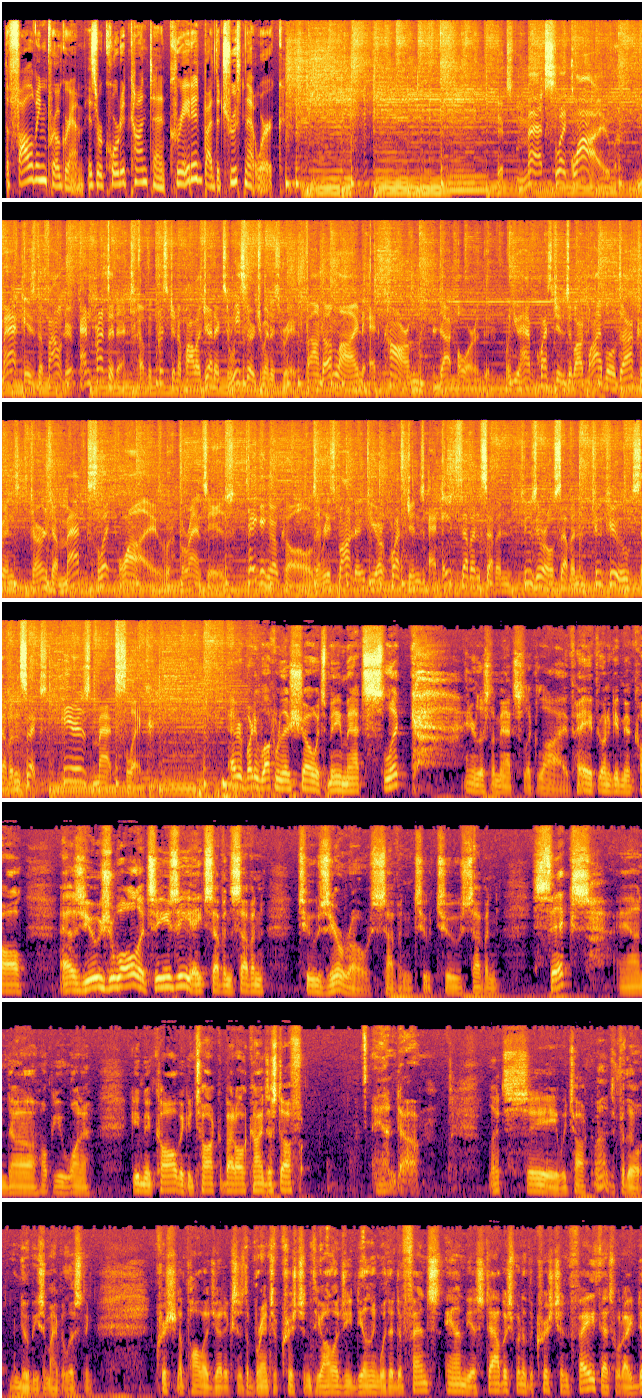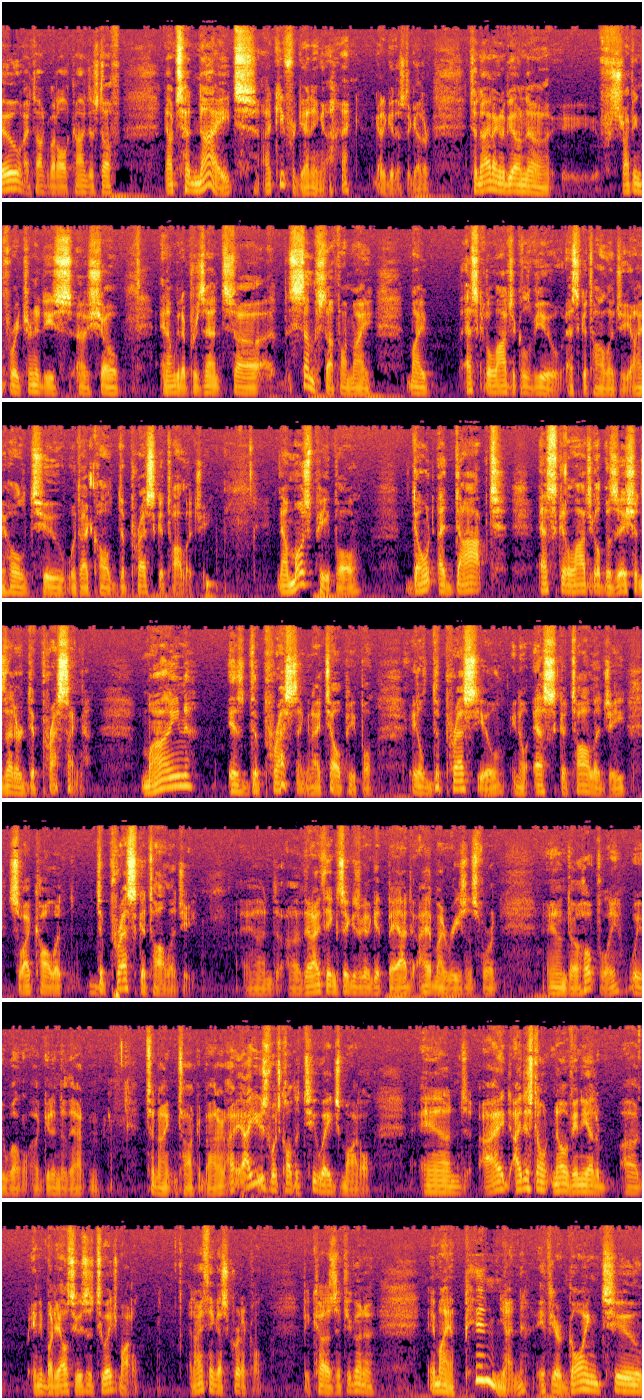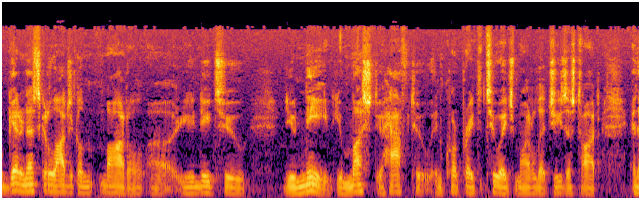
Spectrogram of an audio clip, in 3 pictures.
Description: Ministry and Politics--Do They Mix?/A Talk on DEI, Slavery, and Socialism/ A Caller Recommends a Movie about Slavery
